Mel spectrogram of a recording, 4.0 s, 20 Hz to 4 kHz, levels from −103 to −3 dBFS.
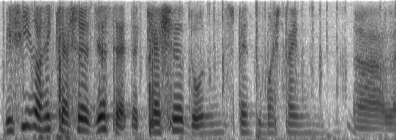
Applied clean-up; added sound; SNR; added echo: none; Typing; 20 dB; none.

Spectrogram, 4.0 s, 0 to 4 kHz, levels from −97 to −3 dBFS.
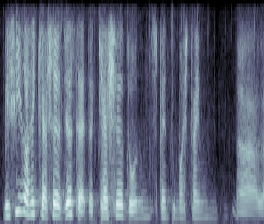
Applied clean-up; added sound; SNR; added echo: neural separator model SepFormer DNS4.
